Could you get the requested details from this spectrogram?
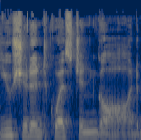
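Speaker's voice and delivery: very pious, preachy tone, low and slow. Mimicking what people say to her, in a very religious voice. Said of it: "in a very religious voice".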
